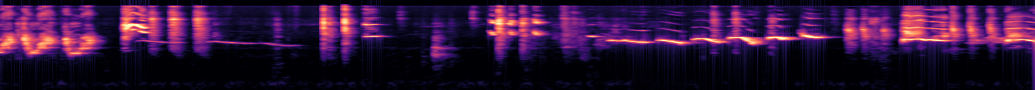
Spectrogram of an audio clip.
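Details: White-rumped shama song meant to stir a silent bird into singing: separated clear whistles and sharp clicks, then a quickening series of short rising whistled notes and high thin slurs, with brief gaps between phrases.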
